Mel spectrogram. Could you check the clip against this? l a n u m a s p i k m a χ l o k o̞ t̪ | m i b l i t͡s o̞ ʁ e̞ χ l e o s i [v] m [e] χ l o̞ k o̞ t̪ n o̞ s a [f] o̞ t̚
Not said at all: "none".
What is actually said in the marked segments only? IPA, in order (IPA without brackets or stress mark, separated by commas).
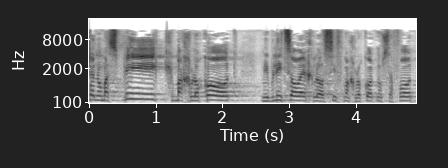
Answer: f, a, f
